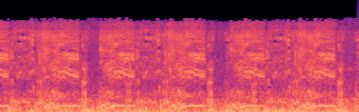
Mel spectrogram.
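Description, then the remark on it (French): Cyril Guimard loudly imitates a pig's squeals and grunts with his voice, a continuous, raspy, wavering squeal repeated in bursts for several seconds, with no other talk. “Alors, je ne sais pas si on a des poètes, mais Cyril Guimard est très fort dans le cri de cochon.”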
